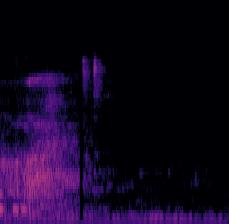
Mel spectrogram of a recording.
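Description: A couple of faint computer mouse clicks a little under a second in, over otherwise near-silent low room noise.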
